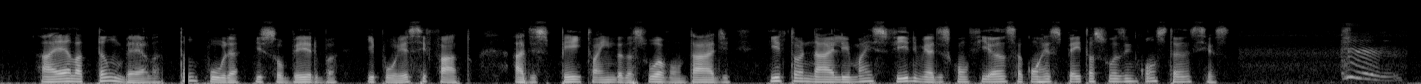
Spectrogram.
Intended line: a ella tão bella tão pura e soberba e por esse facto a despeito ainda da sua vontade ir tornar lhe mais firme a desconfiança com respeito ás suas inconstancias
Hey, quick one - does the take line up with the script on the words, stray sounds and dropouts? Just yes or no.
no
